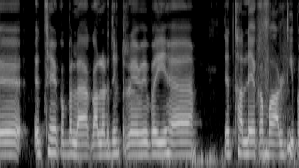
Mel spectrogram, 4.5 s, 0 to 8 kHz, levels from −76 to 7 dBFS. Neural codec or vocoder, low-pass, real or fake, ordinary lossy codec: none; none; real; none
